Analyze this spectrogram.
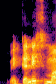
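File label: "mekanisme", Malay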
